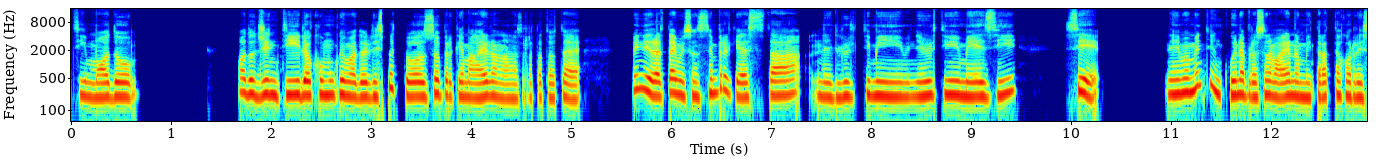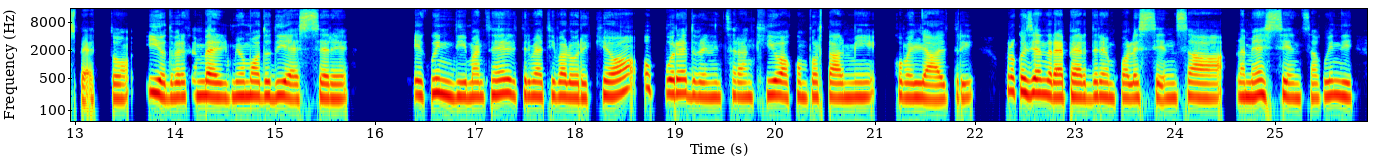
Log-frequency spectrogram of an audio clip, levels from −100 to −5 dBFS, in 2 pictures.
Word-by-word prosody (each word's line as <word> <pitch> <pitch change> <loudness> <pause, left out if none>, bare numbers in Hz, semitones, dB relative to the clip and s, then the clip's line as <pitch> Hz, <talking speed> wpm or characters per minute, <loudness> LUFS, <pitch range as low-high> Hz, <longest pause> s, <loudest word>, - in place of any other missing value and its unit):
in 210 -2 -2
modo 195 +2 +1 1.0
modo 240 -2 +1
gentile 220 0 +2
o - - +2
comunque 220 +1 +1
in 210 - +2
modo 200 0 +1
rispettoso, 205 -1 0
perché 205 -1 -3
magari 195 0 0
non 205 -2 -2
hanno 185 0 -4
trattato 190 -1 -8
te. 180 -3 -3 0.5
Quindi, 285 -2 0
in - - +6
realtà, 205 +4 +1
io 240 - +3
mi 220 - +1
son 205 0 -2
sempre 240 +6 -2
chiesta 215 +2 -1 0.2
negli 195 -2 -3
ultimi 205 0 0
negli 200 +1 0
ultimi 220 0 +1
mesi 205 +4 0 0.5
se, 240 -6 0 0.7
nel 225 +1 +2
momento 275 +9 +1
in 250 -7 +1
cui 220 0 +1
una 225 - +3
persona 200 +2 -1
magari 200 +1 +2
non 205 -1 +1
mi 195 - -1
tratta 195 +2 -3
con 205 -2 -1
rispetto 185 -1 -4 0.2
io 235 -5 +4
dovrei 195 +1 0
cambiare 210 -1 +3
il 195 - -2
mio 205 0 +2
modo 210 0 +2
di 210 +1 +1
essere 185 0 0 0.6
e 220 -1 +1
quindi 210 -3 +3
mantenere 220 +4 +2
determinati 205 -1 -1
valori 195 -2 +1
che 215 +2 0
ho? 235 +7 +4
Oppure 235 -5 +2
dovrei 205 -2 -1
iniziare 200 +1 -3
anch'io 215 +2 +1
a 200 - +1
comportarmi 200 0 -1 0.2
come 195 -2 0
gli 195 - +3
altri? 180 +2 -2 0.3
Però 260 -2 +1
così 240 -2 +5
andrei 215 -4 +4
a 195 - -1
perdere 200 0 +1
un 190 -1 -2
po' 195 - -5
l'essenza 190 0 -1
la 200 - -1
mia 200 +2 +3
essenza, 190 -3 -1
quindi 205 -1 +1
205 Hz, 180 wpm, -22 LUFS, 195-220 Hz, 1.0 s, in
